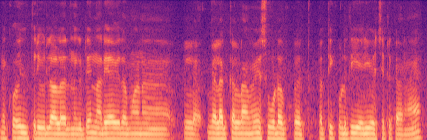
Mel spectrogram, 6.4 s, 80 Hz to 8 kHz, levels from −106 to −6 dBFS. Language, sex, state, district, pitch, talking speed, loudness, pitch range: Tamil, male, Tamil Nadu, Namakkal, 115 Hz, 105 wpm, -18 LUFS, 110-120 Hz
